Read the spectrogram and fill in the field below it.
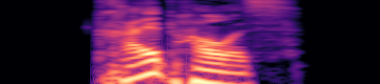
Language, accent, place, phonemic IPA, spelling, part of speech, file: German, Germany, Berlin, /ˈtʁaɪ̯phaʊ̯s/, Treibhaus, noun, De-Treibhaus.ogg
- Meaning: greenhouse, hothouse, forcing house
